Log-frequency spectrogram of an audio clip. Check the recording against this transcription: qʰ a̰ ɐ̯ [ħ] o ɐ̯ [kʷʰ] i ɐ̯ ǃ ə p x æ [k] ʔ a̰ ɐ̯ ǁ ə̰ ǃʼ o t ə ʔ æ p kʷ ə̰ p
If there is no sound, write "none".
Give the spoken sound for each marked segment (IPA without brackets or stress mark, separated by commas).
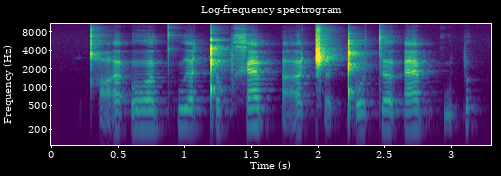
ʔ, kʷʰ, p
